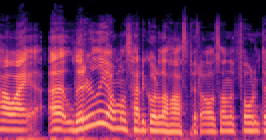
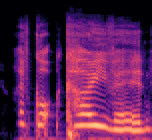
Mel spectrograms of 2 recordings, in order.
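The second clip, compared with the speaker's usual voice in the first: put-on British accent, pitched up; 6 semitones higher than usual. Trying out accents on the same phrase, doing a British accent. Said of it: "now do like British".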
